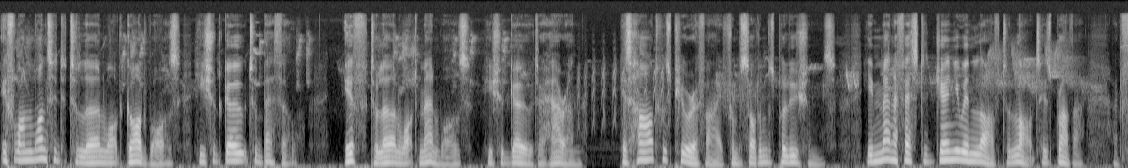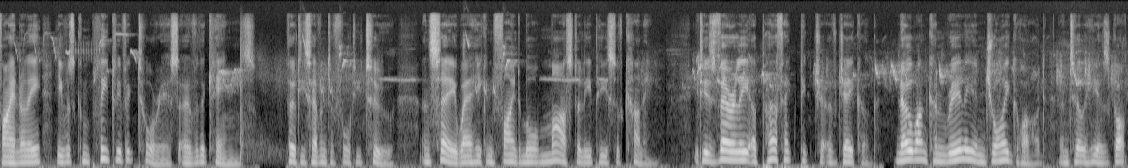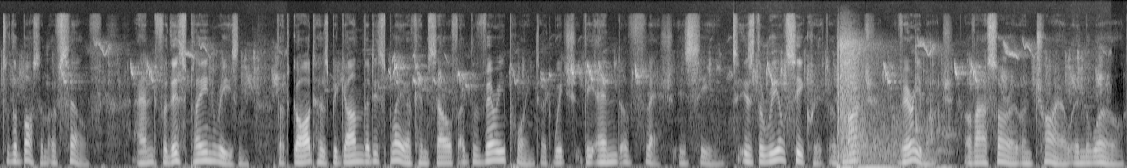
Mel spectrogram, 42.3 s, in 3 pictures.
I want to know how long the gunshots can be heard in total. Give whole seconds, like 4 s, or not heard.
3 s.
